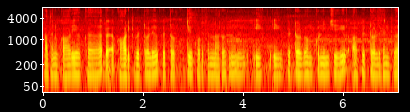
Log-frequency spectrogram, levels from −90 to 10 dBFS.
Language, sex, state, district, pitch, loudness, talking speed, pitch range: Telugu, male, Andhra Pradesh, Krishna, 105 Hz, -24 LUFS, 150 wpm, 105-110 Hz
